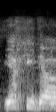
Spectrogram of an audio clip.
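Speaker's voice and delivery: Welsh pronunciation of Yachida; Welsh toast. Shown as a demonstration. Pub host toasting his guest, Yachida in Welsh. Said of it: "as we say in Wales".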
